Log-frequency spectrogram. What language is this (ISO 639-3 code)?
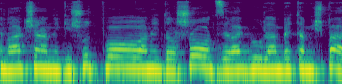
heb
